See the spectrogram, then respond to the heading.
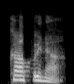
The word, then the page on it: coquina: Indian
